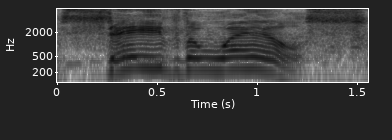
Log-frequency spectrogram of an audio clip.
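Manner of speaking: high, screamed, demanding tone. Acting out someone screaming at guests in a hotel lobby: imitating someone screaming. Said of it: "started screaming at guests".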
